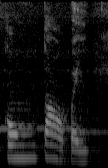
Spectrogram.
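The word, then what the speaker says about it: 公道杯: In Chinese, we pronounce as Gong Dao Bei.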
